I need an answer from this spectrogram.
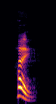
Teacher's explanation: Sort of abrupt, quick up-down shape.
